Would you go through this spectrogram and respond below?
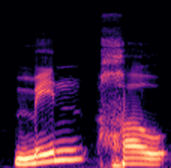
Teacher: واو زبر وا، همزة كرا زبر آ، وآ ميم زبر ما، نون زبرنا، وآمنا ها ميم بشهم، وآمنهم মিম নুন জের মিন, নুন সাকিনের পরে ইজহারের হরফ খ আসছে, এই কারণে এই নুন সাকিনকে গুন্না ছাড়া স্পষ্ট করিয়া পড়তে হবে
